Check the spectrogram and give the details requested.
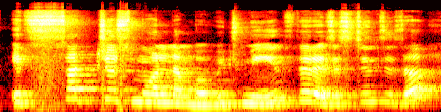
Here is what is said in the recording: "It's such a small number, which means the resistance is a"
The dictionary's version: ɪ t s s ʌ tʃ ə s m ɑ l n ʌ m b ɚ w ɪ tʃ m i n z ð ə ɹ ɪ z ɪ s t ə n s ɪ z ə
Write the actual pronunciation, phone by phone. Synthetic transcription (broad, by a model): ɪ t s s ʌ tʃ ə s m ɑ l n ʌ m b ɚ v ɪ tʃ m i n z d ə ɹ ɪ z ɪ s t ə n s ɪ z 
